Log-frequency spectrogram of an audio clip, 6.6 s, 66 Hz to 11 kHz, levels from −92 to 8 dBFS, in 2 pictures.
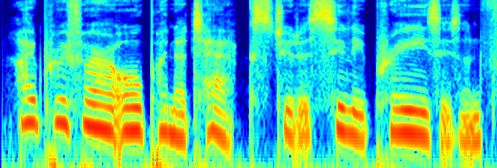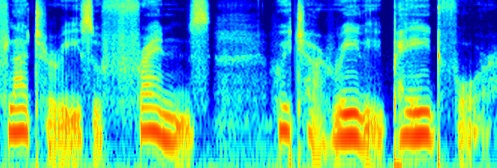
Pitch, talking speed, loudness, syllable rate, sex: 190 Hz, 155 wpm, -16 LUFS, 4.4 syllables/s, female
